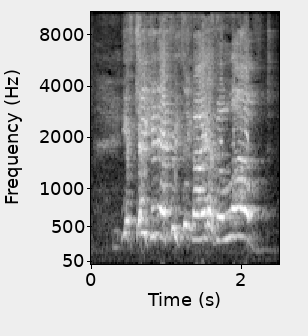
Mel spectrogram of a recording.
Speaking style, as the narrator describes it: Davy shouts

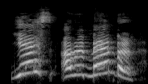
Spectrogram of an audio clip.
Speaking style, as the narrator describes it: I scream, hoping it will make her stop

